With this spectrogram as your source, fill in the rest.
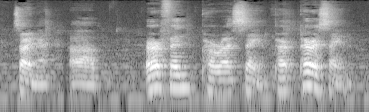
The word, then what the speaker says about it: Parasayan: Irfan Parasayan. Parasayan. It's like saying Saiyan, but Saiyan.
